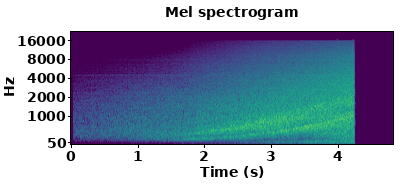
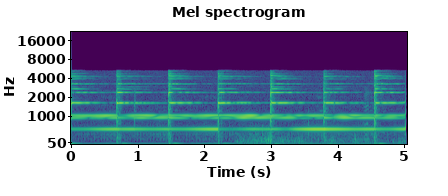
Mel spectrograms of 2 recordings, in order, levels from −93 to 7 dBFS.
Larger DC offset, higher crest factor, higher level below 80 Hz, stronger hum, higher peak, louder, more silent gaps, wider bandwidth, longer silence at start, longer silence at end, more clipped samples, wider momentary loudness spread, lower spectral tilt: second, under 0.1% vs 0.4%; first, 18 dB vs 10 dB; second, -56 dBFS vs -50 dBFS; neither; about the same, -4 dBFS vs -6 dBFS; second, -20 LUFS vs -15 LUFS; neither; first, 16.5 kHz vs 5.4 kHz; first, 1 s vs 0 s; first, 0.6 s vs 0 s; neither; first, 20 LU vs 5 LU; about the same, -2 dB/octave vs -2 dB/octave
